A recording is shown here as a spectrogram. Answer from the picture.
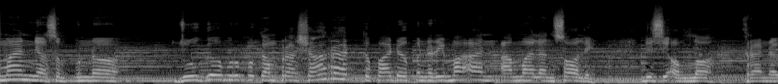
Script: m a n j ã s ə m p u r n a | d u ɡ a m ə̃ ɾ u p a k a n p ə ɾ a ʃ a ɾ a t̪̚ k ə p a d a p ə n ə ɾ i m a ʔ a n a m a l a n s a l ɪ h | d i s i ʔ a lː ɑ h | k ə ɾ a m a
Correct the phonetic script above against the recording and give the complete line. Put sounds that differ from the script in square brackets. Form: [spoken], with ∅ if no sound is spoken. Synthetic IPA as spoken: m a n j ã s ə m p u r n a | [d͡ʒ] u ɡ a m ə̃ ɾ u p a k a n p ə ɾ a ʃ a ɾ a t̪̚ k ə p a d a p ə n ə ɾ i m a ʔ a n a m a l a n s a l ɪ h | d i s i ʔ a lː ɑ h | k ə ɾ a [n] a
